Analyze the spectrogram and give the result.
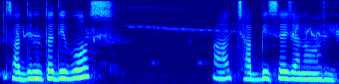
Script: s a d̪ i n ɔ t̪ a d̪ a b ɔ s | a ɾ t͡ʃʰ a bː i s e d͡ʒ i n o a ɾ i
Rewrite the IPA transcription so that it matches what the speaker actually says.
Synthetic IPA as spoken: s a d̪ i n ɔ t̪ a d̪ i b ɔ s | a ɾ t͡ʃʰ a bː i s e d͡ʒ a n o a ɾ i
